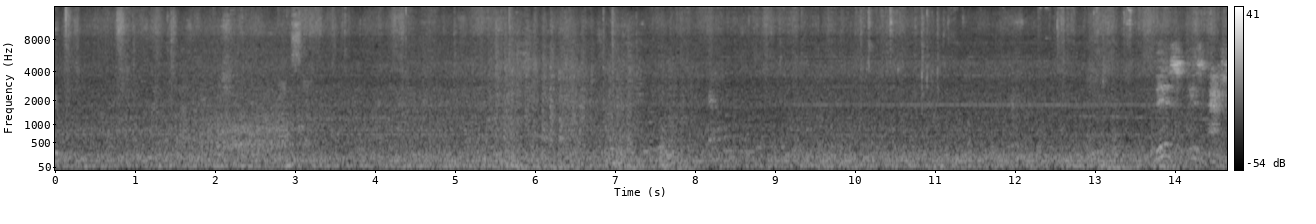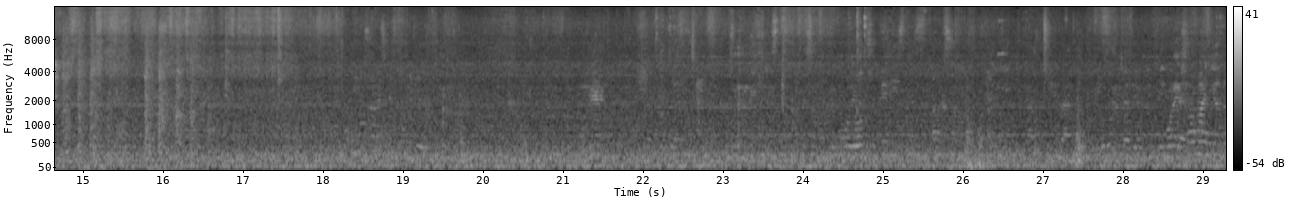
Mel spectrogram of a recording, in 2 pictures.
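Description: Steady rumble of a moving CTA 2600-series rapid-transit car, heard from inside the car: wheels on the rails and motor hum, with a few sharp clicks about halfway through and near the end.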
